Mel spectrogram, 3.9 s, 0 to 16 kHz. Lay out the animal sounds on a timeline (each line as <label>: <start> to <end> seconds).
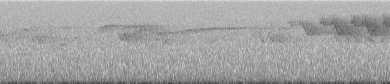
Red-eyed Vireo (Vireo olivaceus): 0.0 to 3.9 seconds
Eastern Wood-Pewee (Contopus virens): 0.9 to 2.5 seconds
Ovenbird (Seiurus aurocapilla): 2.7 to 3.9 seconds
